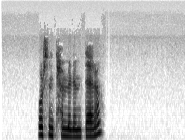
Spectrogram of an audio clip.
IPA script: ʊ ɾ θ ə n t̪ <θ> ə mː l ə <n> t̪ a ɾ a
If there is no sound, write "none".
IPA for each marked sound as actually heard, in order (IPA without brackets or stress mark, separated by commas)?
ħ, m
